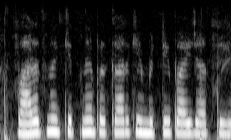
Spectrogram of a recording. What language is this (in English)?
Hindi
